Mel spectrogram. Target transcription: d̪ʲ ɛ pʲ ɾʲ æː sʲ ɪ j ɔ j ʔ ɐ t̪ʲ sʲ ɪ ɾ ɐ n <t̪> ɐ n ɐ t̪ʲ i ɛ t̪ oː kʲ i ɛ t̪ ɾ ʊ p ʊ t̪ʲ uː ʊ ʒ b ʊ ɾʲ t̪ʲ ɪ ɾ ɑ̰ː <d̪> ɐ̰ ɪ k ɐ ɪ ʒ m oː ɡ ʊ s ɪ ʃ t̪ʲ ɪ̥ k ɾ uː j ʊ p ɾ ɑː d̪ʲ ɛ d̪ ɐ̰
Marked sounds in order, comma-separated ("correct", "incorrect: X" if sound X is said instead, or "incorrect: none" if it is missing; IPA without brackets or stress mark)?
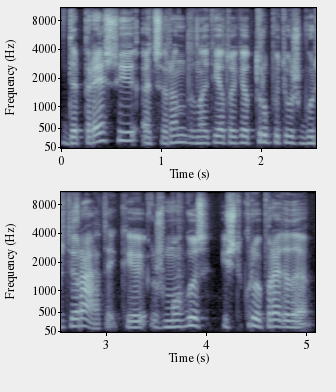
incorrect: d̪, incorrect: t̪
